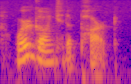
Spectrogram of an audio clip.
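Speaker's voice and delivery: ordinary delivery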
